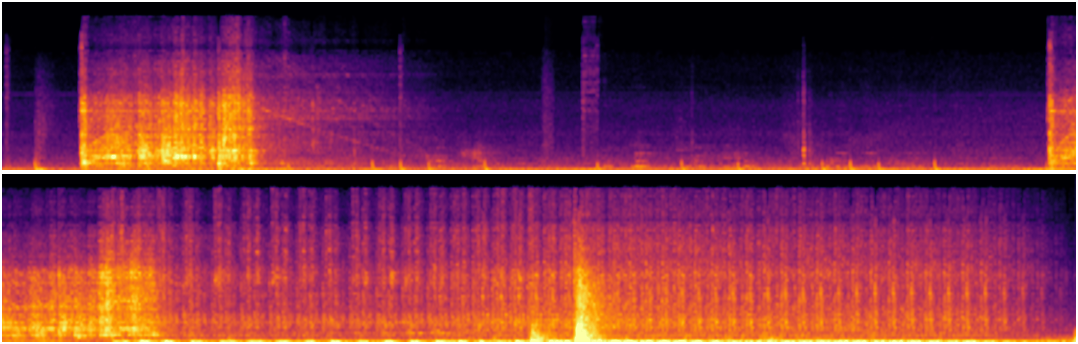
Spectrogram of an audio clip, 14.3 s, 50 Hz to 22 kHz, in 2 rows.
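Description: An LS V8 swapped into an old HK/HT/HG Holden station wagon cranks, stumbles, then fires and settles into a loud rough idle close by, with people talking around it.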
